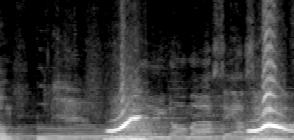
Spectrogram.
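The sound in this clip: Two human whistles, each a sliding tone: the first glides upward, and the second rises and then falls. A pause separates them, and both are loud and clear.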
